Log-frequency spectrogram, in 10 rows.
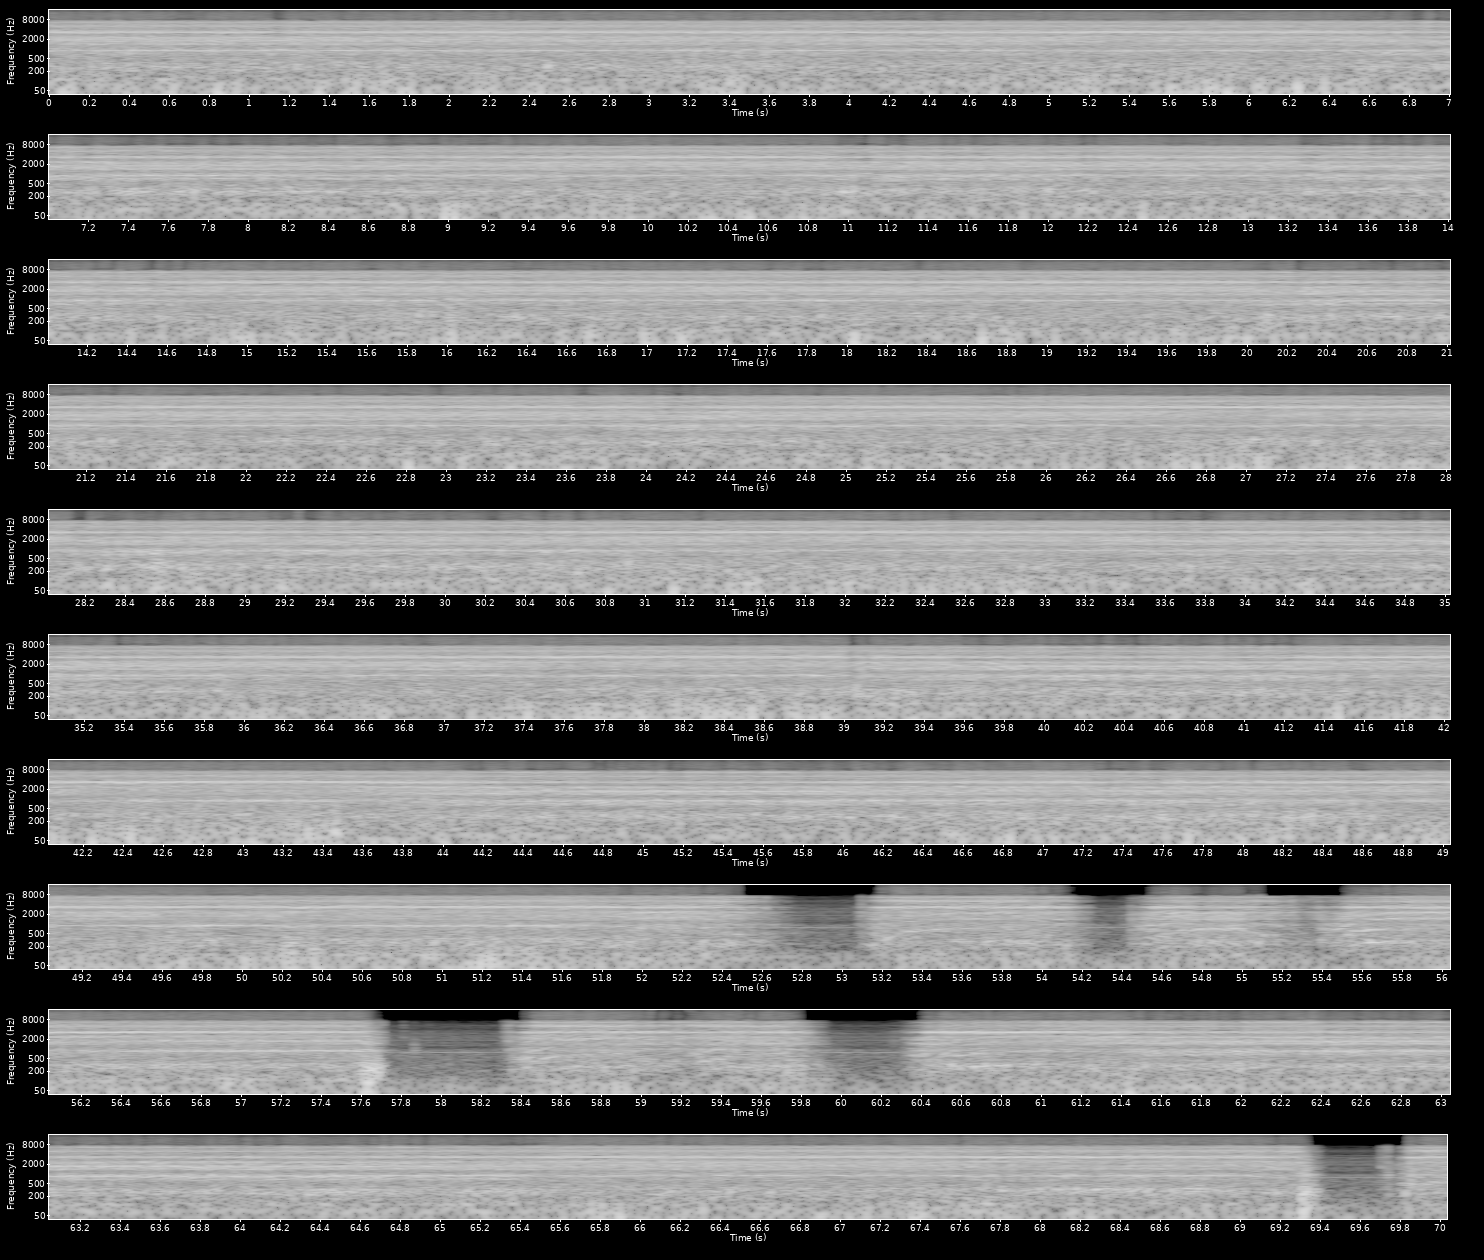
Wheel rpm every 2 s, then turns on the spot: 230, 230, 230, 230, 230, 230, 230, 230, 230, 230, 230, 230, 220, 220, 220, 220, 230, 230, 230, 220, 210, 210, 210, 230, 220, 200, 90, 110, 150, 90, 180, 200, 220, 230, 160.
52-54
